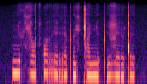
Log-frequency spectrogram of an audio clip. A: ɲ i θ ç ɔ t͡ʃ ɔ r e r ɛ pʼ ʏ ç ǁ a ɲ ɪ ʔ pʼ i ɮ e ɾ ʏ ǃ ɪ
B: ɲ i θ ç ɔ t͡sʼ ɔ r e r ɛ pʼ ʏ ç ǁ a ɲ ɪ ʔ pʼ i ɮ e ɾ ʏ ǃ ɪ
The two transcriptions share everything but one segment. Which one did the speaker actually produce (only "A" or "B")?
B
